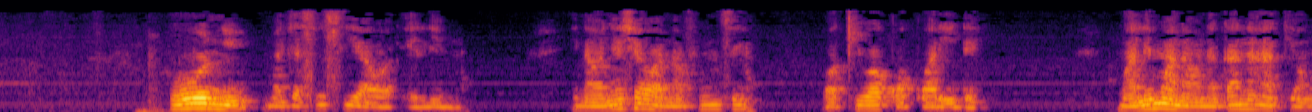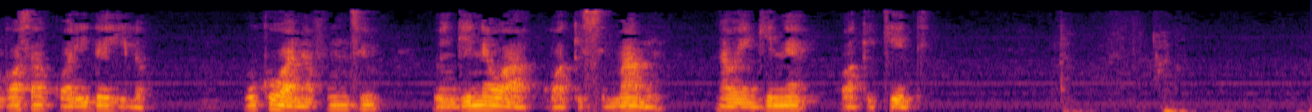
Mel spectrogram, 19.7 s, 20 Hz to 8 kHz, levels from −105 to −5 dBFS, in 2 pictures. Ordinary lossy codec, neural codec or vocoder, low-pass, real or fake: MP3, 24 kbps; none; 7.2 kHz; real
